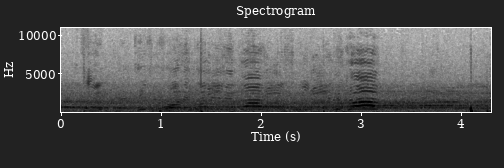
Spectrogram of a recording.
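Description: On-pitch sound of a football match played in an empty stadium: players shouting and calling to one another, the loudest call about three seconds in, with a few dull thuds of the ball being kicked.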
